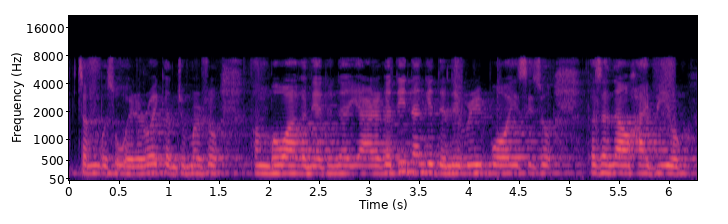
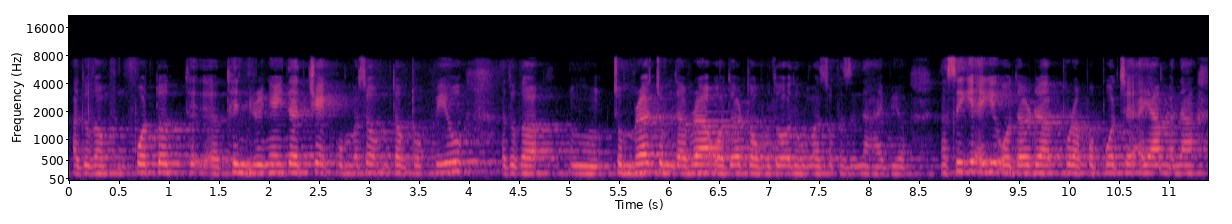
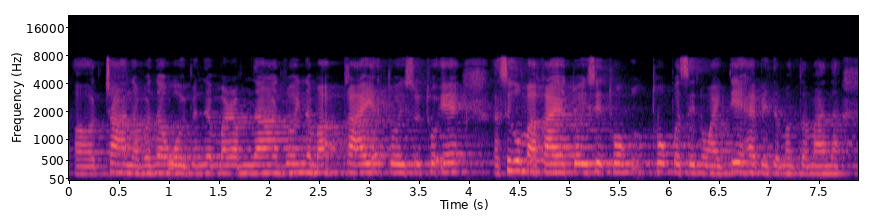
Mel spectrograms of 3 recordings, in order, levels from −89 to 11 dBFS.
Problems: background sounds at intervals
